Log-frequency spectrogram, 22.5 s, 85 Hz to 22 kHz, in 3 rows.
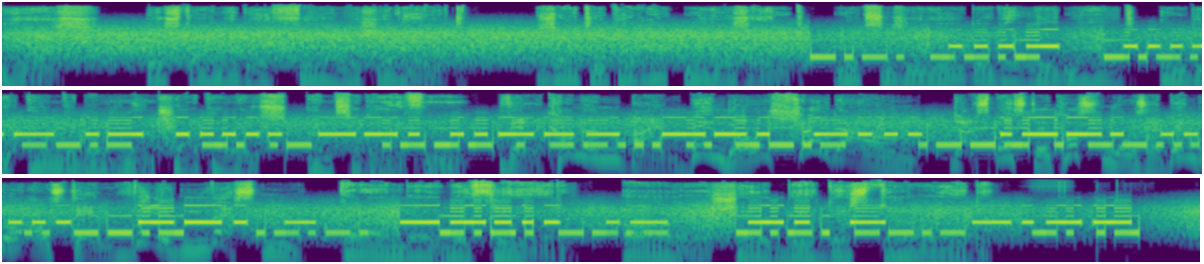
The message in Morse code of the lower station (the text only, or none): CQ CQ NA JE7IQ JE7IQ <AR> CQ CQ NA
